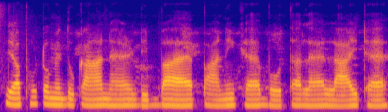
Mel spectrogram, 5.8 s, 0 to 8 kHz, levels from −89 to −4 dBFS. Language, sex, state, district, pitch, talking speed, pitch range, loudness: Hindi, male, Chandigarh, Chandigarh, 115 Hz, 135 wpm, 115-120 Hz, -20 LUFS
